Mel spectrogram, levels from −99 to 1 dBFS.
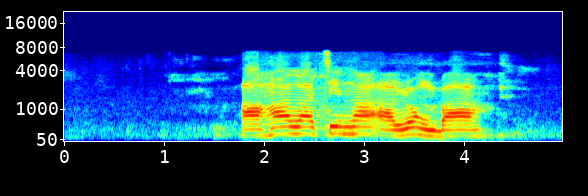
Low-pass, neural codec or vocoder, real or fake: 7.2 kHz; codec, 16 kHz, 6 kbps, DAC; fake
